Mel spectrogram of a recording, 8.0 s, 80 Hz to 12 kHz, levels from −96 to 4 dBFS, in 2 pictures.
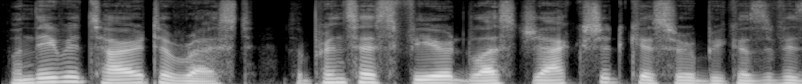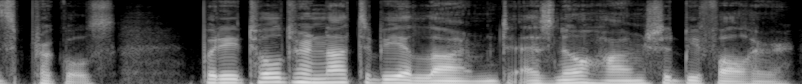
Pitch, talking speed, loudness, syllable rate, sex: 125 Hz, 230 wpm, -18 LUFS, 5.6 syllables/s, male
